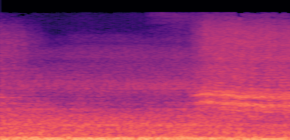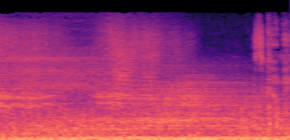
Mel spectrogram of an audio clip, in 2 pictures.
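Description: A deep storm wind roars and rumbles.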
